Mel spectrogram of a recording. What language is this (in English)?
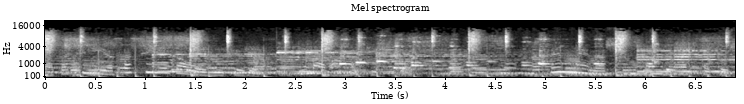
Japanese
